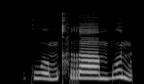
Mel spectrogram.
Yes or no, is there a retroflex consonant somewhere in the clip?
no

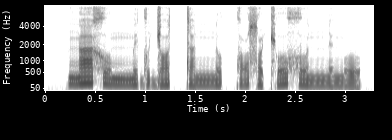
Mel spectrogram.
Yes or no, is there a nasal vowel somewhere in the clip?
no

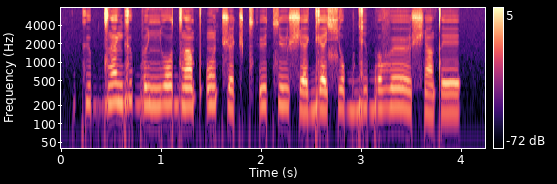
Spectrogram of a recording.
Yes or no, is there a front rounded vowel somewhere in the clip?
yes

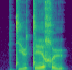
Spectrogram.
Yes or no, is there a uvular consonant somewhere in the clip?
yes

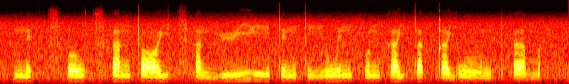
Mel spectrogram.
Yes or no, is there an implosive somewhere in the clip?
no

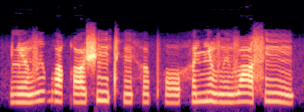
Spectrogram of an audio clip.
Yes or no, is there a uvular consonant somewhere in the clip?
yes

